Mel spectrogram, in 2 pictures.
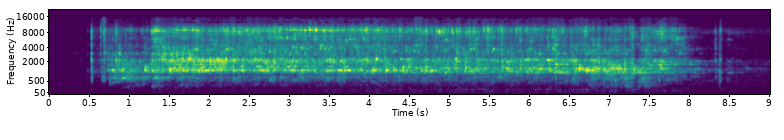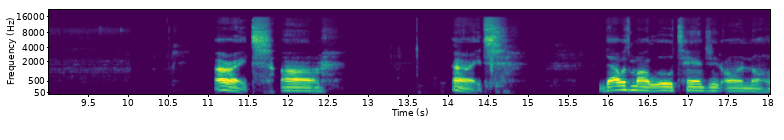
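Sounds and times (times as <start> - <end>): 
toilet flushing: 0.5 - 10.0
speech: 14.1 - 14.8, 16.0 - 18.0.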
